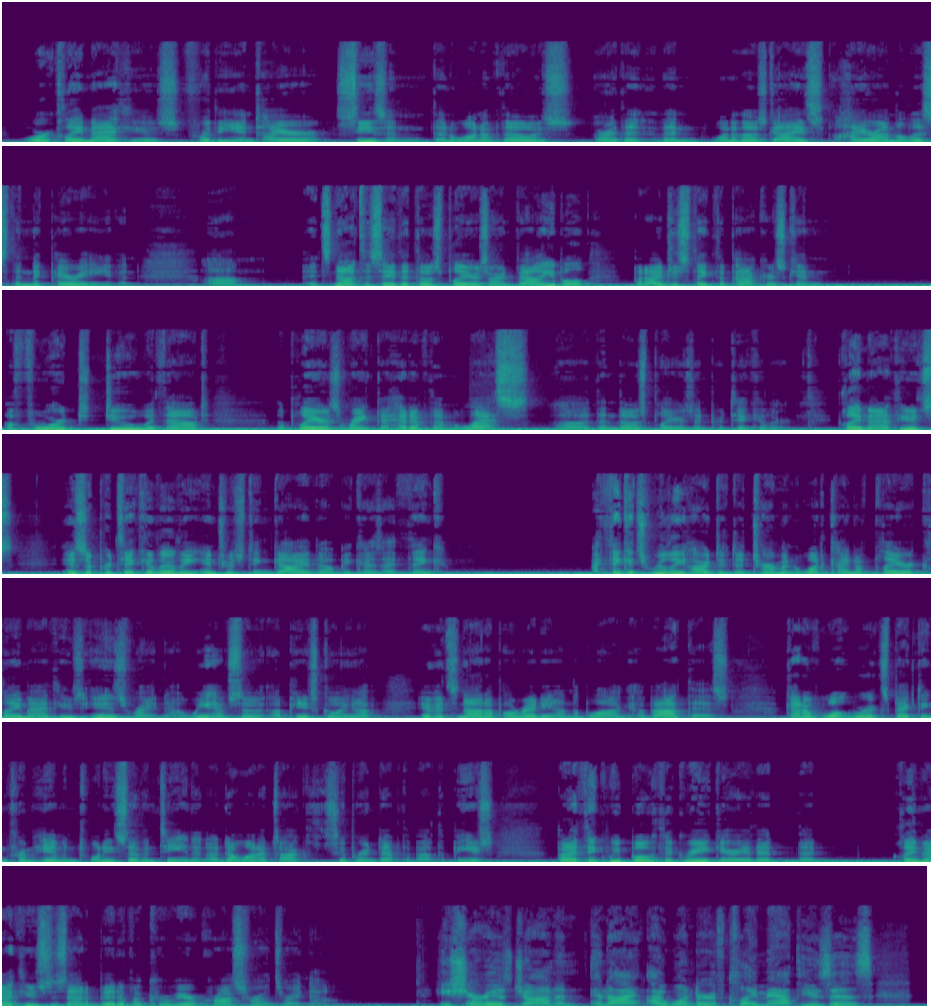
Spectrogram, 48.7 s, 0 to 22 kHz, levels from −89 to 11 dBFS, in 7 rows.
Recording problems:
low rumble; faint; throughout; 20 dB below the speech

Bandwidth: 15.5 kHz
